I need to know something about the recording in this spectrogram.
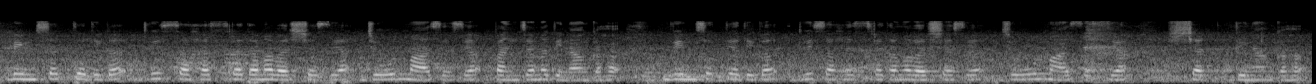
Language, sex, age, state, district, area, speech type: Sanskrit, female, 18-30, Kerala, Wayanad, rural, spontaneous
